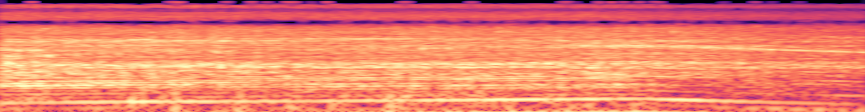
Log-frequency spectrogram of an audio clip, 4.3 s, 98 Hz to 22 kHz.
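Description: Honda PCX 160 scooter engine revving at half throttle, a steady loud mechanical drone held close by with a gentle rise in pitch and slight fade near the end, no voices.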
